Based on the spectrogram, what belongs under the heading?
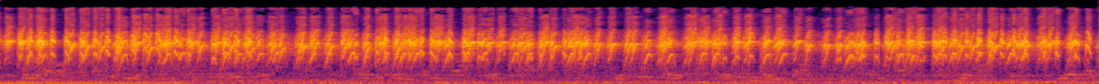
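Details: Noisy sooty-headed bulbul calls meant for luring birds: a thick, rolling chatter of quick, bright chirps and squeaks, many callers overlapping without pause.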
